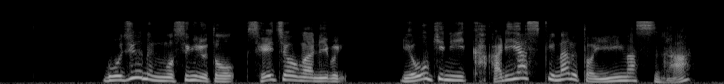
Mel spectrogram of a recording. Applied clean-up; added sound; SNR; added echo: neural diffusion model UNIVERSE++.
